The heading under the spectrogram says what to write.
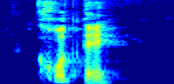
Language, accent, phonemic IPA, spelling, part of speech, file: French, France, /kʁɔ.te/, crotté, verb / adjective / noun, LL-Q150 (fra)-crotté.wav
- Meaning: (verb) past participle of crotter; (adjective) muddy, murky; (noun) despicable person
